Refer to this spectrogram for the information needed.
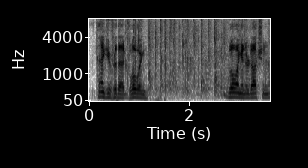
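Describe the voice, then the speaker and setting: A man with a Canadian accent and a fairly high pitch speaks over noticeable background noise. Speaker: political speaker. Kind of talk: public speech. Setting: stage with audience.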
